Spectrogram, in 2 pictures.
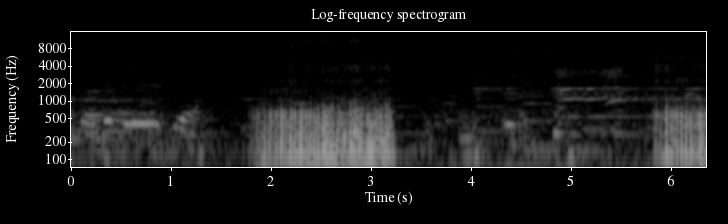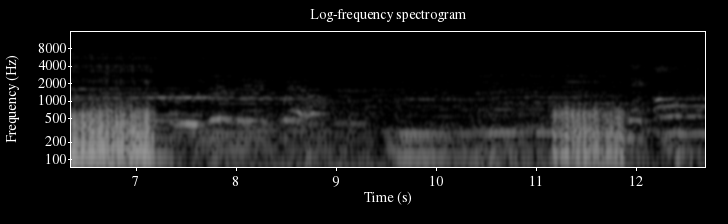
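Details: Snoring: three rough, rumbling snores about every four seconds, with music playing in the background.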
